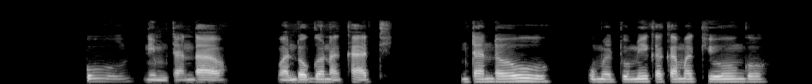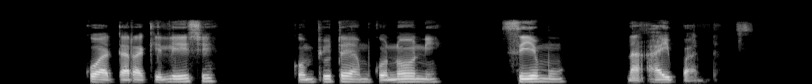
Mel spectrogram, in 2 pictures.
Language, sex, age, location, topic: Swahili, male, 18-24, Nairobi, education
